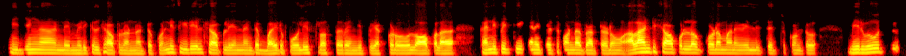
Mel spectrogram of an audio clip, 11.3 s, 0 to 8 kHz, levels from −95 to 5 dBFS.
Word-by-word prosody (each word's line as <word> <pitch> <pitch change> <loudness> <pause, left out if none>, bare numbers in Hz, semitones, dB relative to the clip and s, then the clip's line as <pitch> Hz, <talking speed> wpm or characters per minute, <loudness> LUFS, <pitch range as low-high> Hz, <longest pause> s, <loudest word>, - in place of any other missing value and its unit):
నిజంగా 125 +1 -2
అండి. 115 -1 -2
మెడికల్ 110 +2 -4
షాప్‌‌లున్నట్టు, 110 -2 -1
కొన్ని 125 +5 -2
సీడీల 135 -1 -2
షాపులేందంటే, 115 -2 0
బయట 110 +2 +3
పోలీస్‌లు 120 +1 -2
వొస్తారని 110 -1 -3
చెప్పి, 105 -1 -8
ఎక్కడో 110 +2 -2 0.2
లోపల 105 0 +6 0.5
కనిపించి, 130 +2 -1
కనిపించకుండా 120 0 0
పెట్టడం. 110 0 0 0.2
అలాంటి 155 +2 +7
షాపుల్లో 135 -1 +4 0.2
కూడా 125 0 +3
మనం 115 -1 -2
ఎళ్లి 115 -1 -5
తెచ్చుకుంటూ, 110 -1 -6 0.5
మీరు 130 0 +1 0.3
చు - - -10
115 Hz, 125 wpm, -23 LUFS, 110-125 Hz, 0.5 s, అలాంటి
